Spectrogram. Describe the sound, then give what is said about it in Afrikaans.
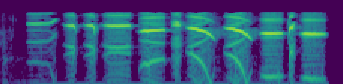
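A small bird chirps in a quick run of about ten bright, sweeping notes, clear, with no voices. “Julle het reg gehoor, dis 'n voeltjie.”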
